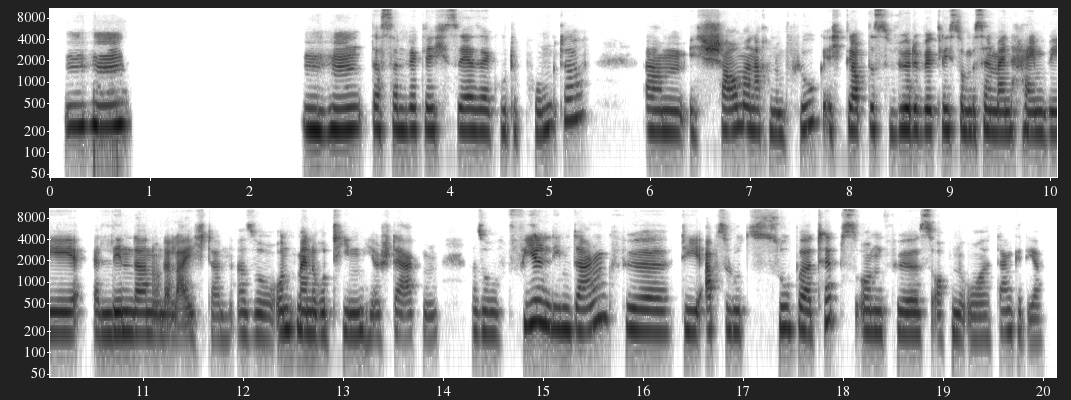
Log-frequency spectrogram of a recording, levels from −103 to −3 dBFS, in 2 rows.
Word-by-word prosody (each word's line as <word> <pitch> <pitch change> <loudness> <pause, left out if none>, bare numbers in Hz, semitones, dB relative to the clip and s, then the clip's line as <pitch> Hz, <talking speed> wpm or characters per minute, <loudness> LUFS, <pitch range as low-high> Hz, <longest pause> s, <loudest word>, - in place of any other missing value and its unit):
Mhm. 240 +1 +4 1.7
Mhm. 215 +1 +4
Das 220 -2 -2
sind 215 -1 0
wirklich 215 0 -1
sehr, 210 -1 +2
sehr 205 -1 0
gute 200 +1 -10
Punkte. 265 - -4 0.6
Ähm, 200 -1 0
ich 195 -1 -4
schaue 210 0 +5
mal 230 -1 +1
nach 205 0 -2
'nem 185 -2 -3
Flug. 260 +5 -5
Ich 215 -1 -4
glaube, 205 -1 +2
das 215 -3 -5
würde 210 -1 +5
wirklich 205 +1 +2
so 210 - -1
'n 195 - +1
bisschen 200 0 +1
mein 190 +2 +1
Heimweh, 190 -1 +3 0.2
äh, 185 - -5
lindern 185 0 +4
und 175 0 -1
erleichtern. 165 - -2
Also 180 -1 -4
und 210 +4 -1
meine 190 -2 +5
Routinen 185 0 -2
hier 175 -2 -7
stärken. 175 -1 -5 0.3
Also, 190 -2 -5
vielen 265 +1 +4
lieben 220 -3 +1
Dank 230 +10 0
für 200 -2 0
die 200 -2 -2
absolut 205 -1 -2
super 215 -1 -3
Tipps 300 +5 -3
und 195 -1 -4
für's 185 -1 -2
offene 175 0 -6
Ohr. 165 0 -9
Danke 195 -1 -8
dir. 155 0 -9
200 Hz, 150 wpm, -24 LUFS, 190-215 Hz, 1.7 s, schaue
